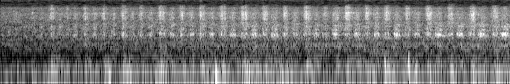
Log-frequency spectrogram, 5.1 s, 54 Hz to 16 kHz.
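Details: Amber, an American Bully in her first pregnancy, in labour on day 56, pants in fast, steady, breathy bursts over a low rumbling background hum.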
